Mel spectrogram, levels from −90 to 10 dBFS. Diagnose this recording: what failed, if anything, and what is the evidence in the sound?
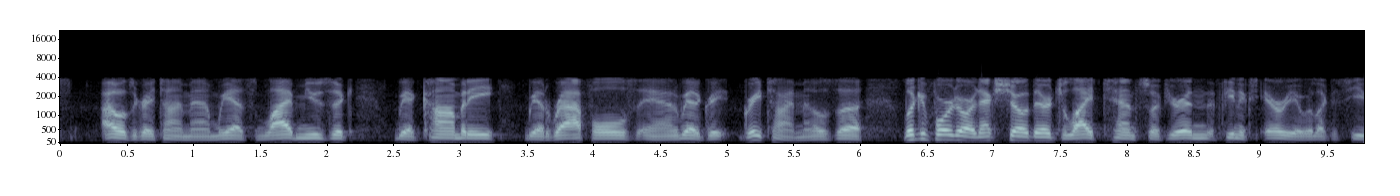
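Nothing stood out on listening to this telephone-band speech; no stage of the chain showed a failure.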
